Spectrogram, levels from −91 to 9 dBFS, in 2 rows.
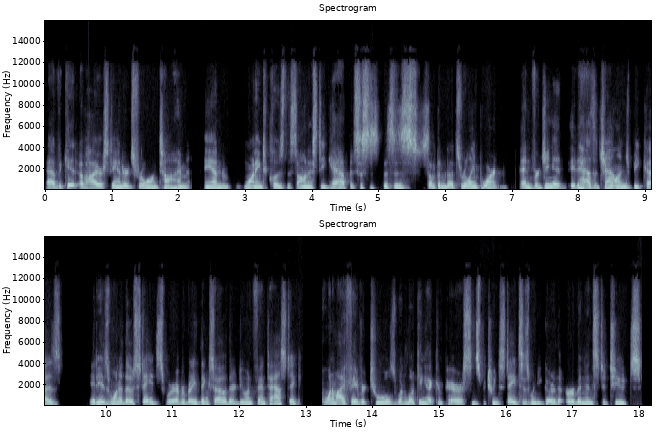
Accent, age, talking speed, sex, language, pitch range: American, 50-69, 205 wpm, male, English, 130-170 Hz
